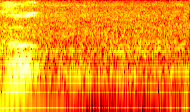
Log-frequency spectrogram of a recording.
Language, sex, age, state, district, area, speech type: Bodo, male, 18-30, Assam, Chirang, urban, read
